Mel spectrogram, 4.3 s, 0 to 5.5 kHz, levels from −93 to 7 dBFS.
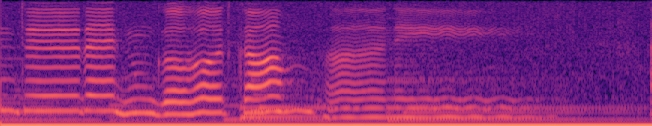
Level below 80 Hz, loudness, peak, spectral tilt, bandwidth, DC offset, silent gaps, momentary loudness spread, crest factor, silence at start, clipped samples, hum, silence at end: -64 dBFS; -25 LUFS; -6 dBFS; -6 dB/octave; 5.4 kHz; 10%; none; 18 LU; 20 dB; 0 s; under 0.1%; none; 0 s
